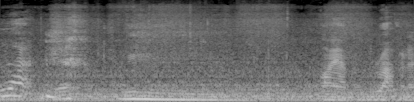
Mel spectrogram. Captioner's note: laughing; groaning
